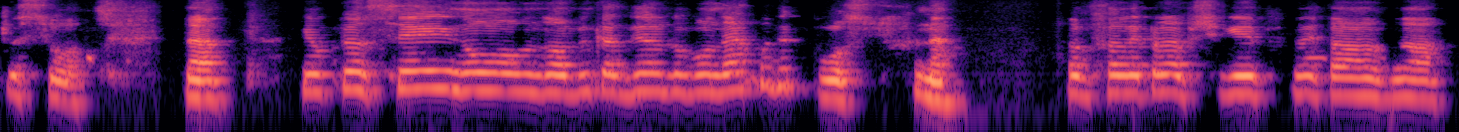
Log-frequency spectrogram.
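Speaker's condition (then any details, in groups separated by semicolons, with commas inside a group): Parkinson's disease; Parkinson's disease diagnosed 17 years ago, facial rigidity, stiff body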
